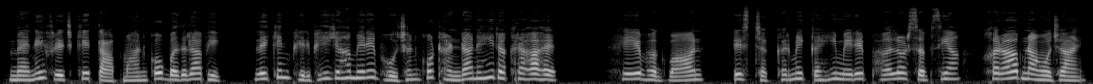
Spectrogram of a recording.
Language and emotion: Hindi, fearful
